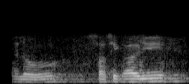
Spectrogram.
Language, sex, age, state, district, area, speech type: Punjabi, male, 18-30, Punjab, Patiala, rural, conversation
